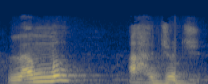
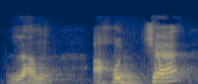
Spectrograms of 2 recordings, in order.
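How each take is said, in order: First: The two j sounds are split, ending without a vowel. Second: The j sounds merge into one, ending with a vowel. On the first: "You can break the idgham" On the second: "that fatha I gave temporary so that I can pronounce it"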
